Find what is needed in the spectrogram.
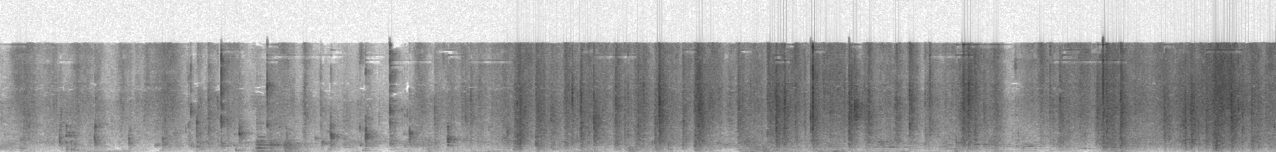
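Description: Young puppies moving about and making small dog sounds, with many scratchy clicks and rustles from their movement.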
